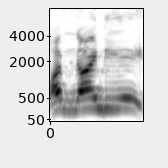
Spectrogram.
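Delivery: acted proud voice. Telling a joke, voicing the old man answering the doctor, mock-proud announcement. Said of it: "the old man announced very proudly".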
